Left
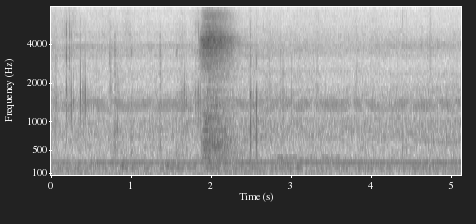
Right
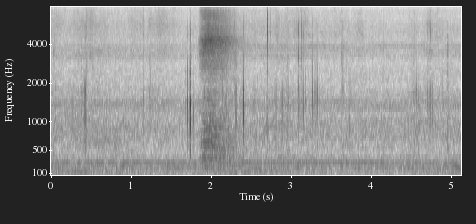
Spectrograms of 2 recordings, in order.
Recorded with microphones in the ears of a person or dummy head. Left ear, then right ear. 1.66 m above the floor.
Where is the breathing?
10° right (ahead or behind), 8 m.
